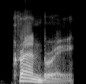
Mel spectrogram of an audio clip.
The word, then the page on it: cranberry: British English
